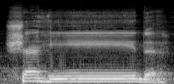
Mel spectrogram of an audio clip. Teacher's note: دال پہ قلقلہ ہوگا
